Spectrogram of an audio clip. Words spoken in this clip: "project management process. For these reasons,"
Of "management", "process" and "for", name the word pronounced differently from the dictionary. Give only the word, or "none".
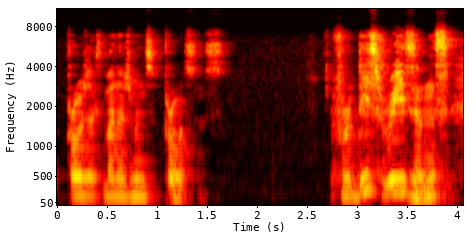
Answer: none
